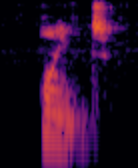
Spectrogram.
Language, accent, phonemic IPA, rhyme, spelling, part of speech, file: English, Southern England, /ɔɪnt/, -ɔɪnt, oint, verb, LL-Q1860 (eng)-oint.wav
- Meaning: To anoint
